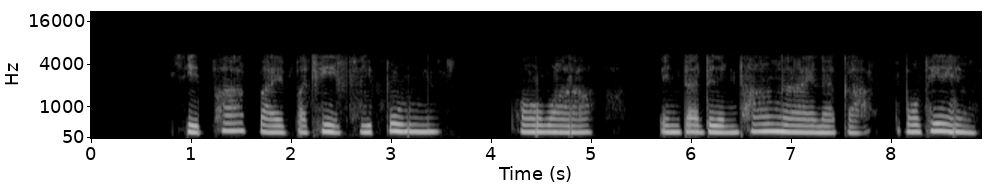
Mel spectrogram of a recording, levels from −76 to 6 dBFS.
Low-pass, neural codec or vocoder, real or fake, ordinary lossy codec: 5.4 kHz; codec, 16 kHz, 4.8 kbps, FACodec; fake; none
